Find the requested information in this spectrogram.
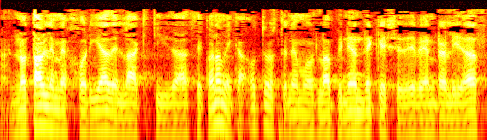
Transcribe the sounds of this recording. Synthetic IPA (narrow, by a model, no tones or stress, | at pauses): no̞t̪aβ̞le̞me̞xo̞ɾiaðe̞laːkt̪iβiðaθe̞ko̞no̞mika̰ʔo̞t̪ɾo̞st̪e̞ne̞mo̞zlaopinjo̞nd̪e̞ke̞se̞ðe̞β̞eːnrealið̞aθ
